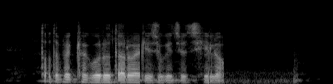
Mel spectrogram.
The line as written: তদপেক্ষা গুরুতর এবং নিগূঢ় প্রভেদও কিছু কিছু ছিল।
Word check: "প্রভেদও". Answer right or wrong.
wrong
